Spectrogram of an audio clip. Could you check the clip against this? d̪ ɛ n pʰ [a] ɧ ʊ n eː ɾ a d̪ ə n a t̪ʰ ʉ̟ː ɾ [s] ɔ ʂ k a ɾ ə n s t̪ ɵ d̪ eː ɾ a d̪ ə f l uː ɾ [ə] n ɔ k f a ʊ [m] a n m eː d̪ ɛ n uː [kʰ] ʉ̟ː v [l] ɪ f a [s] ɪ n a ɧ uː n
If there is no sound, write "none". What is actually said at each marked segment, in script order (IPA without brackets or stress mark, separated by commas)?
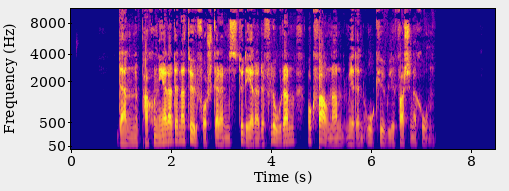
a, f, a, n, kʰ, l, ʂ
